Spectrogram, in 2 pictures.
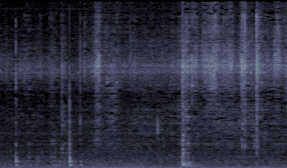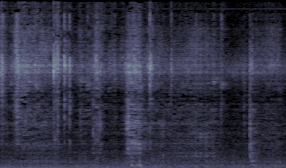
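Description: Faint handling noise from gloved hands working with medical supplies: light rustling and scraping with scattered small clicks, bunched in the middle, over a steady high hiss of replayed body-camera audio.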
